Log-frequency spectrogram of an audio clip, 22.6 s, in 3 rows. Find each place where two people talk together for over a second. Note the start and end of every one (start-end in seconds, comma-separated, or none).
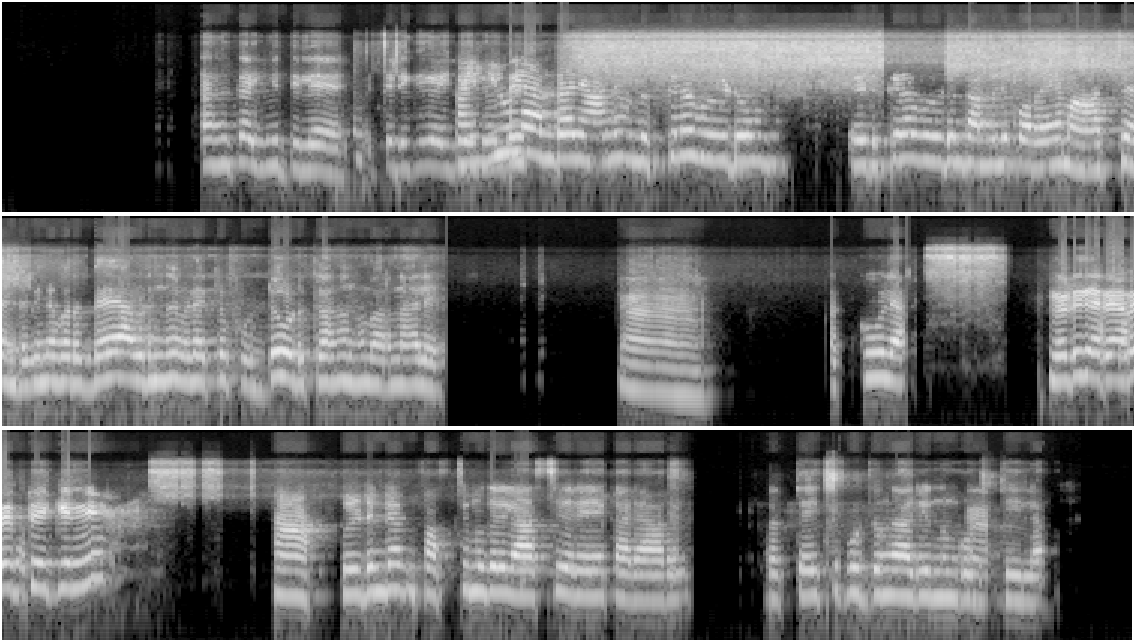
none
